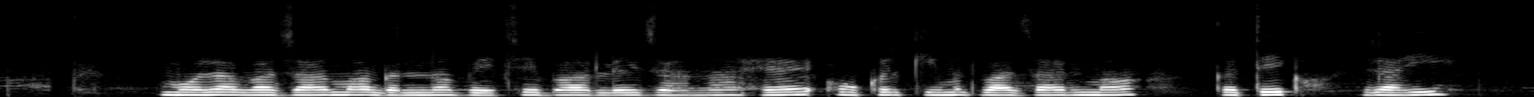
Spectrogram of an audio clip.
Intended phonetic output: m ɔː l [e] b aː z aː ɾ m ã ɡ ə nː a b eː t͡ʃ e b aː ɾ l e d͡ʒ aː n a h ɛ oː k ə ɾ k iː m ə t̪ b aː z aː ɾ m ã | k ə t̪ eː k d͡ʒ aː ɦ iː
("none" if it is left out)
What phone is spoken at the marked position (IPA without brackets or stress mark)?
a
